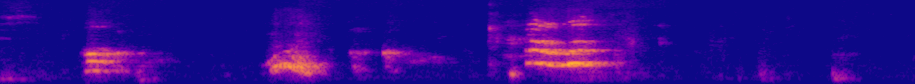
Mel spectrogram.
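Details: Young Cavalier King Charles Spaniel puppies, four weeks old in Daisy's pen, make a series of short tonal squeals and whimpers, the loudest a rising, clear squeal near the end, with quiet pauses between.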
